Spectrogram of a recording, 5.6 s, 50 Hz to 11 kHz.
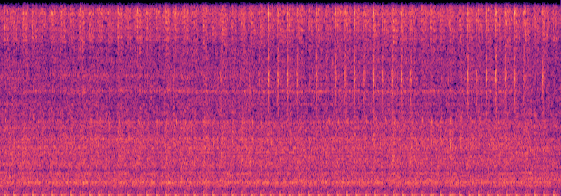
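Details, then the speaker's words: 28-year-old Honda Astrea motorcycle, cam chain never replaced: a steady, even single-cylinder idle thumping about two and a half beats a second, no knocks or rattles; normal, still-smooth idle. "Nah suara mesinnya begitu kurang lebih, masih halus lah."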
